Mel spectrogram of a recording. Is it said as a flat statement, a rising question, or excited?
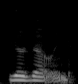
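statement. It ends with a plain falling statement tune. It states a fact. "whether it was a period"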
